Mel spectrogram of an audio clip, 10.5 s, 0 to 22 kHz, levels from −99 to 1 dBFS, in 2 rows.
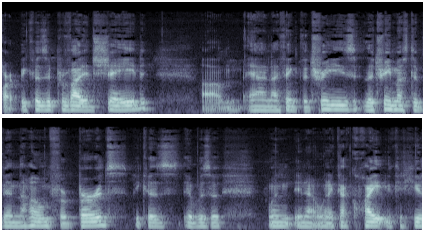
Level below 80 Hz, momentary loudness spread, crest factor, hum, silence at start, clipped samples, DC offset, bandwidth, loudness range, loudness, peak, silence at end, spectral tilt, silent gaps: -56 dBFS; 12 LU; 20 dB; none; 0 s; under 0.1%; under 0.1%; 16 kHz; 3 LU; -24 LUFS; -4 dBFS; 0 s; -6 dB/octave; none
